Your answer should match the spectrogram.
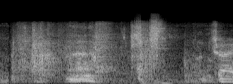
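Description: A man muttering to himself in low, breathy phrases, with a short voiced sound a little before the middle and a sharp hiss of breath or sibilant about a second and a half in.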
